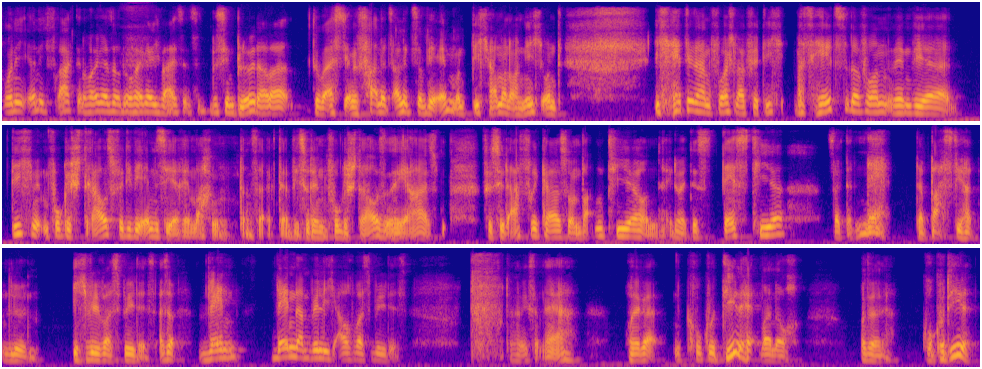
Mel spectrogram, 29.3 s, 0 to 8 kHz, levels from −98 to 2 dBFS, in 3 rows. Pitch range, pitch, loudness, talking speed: 130-165 Hz, 155 Hz, -23 LUFS, 230 wpm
